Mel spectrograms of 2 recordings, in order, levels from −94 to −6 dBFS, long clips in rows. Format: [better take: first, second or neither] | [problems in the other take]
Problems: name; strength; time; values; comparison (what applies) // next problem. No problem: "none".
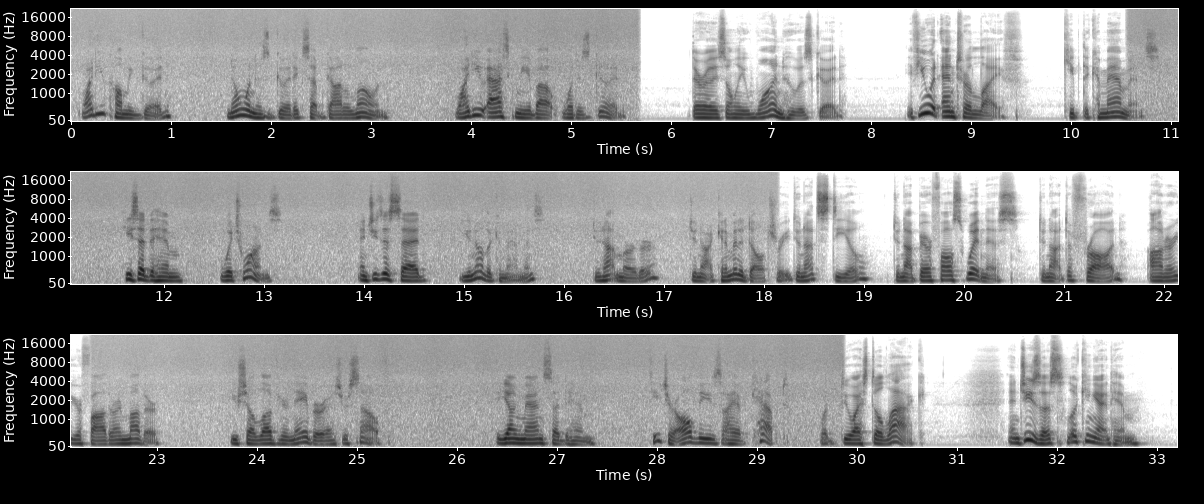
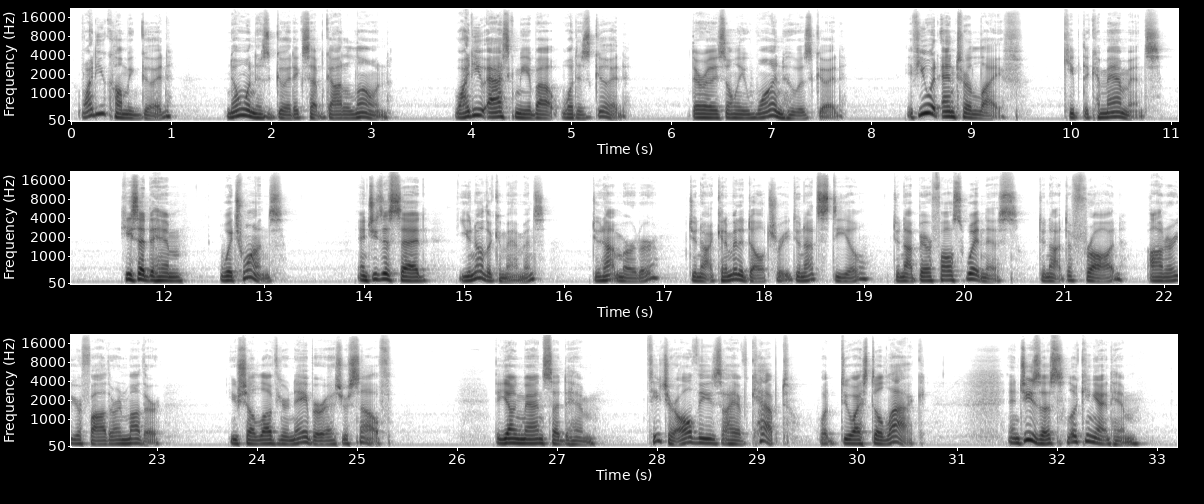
second | hiss; loud; until 5.5 s, from 11 to 18 s and from 22 to 30 s; 9 dB below the speech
